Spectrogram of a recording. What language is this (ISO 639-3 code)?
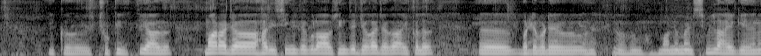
doi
